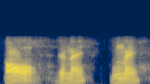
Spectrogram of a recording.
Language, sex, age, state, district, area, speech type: Bodo, male, 30-45, Assam, Udalguri, rural, conversation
